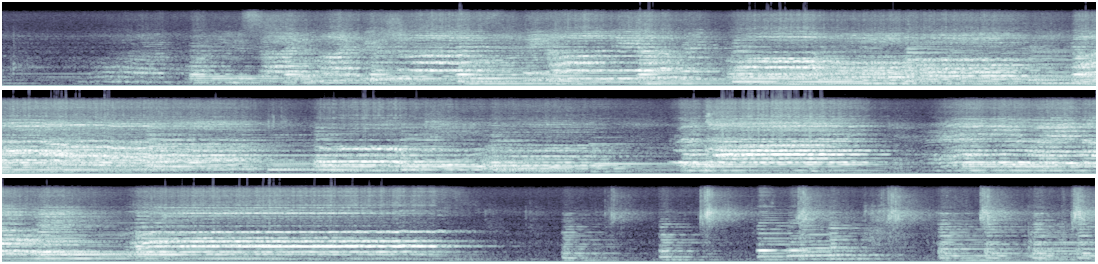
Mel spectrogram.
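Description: Mixed choir singing in full harmony, in long held phrases with short breaks between them. The singing stops about four seconds before the end, leaving a few light knocks.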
